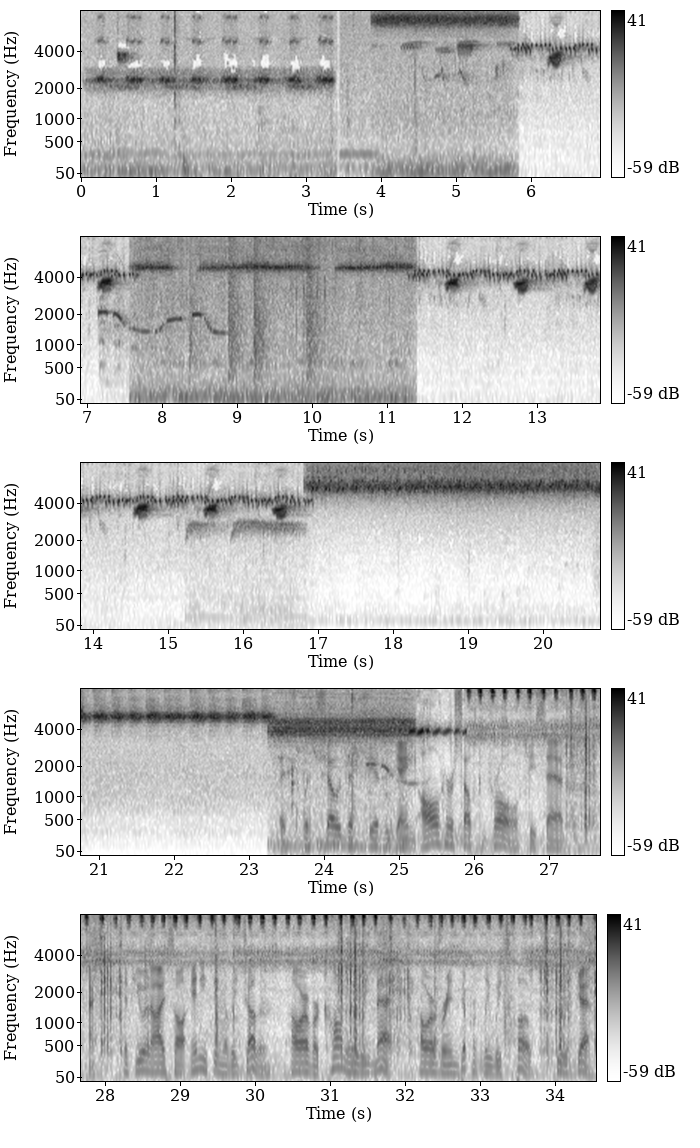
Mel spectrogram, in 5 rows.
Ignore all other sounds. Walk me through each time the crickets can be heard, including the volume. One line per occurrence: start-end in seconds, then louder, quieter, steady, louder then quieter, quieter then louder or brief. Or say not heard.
0.0-34.5 steady.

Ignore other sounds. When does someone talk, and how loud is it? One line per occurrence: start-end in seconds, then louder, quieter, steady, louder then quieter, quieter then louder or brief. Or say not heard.
23.4-34.5 steady.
